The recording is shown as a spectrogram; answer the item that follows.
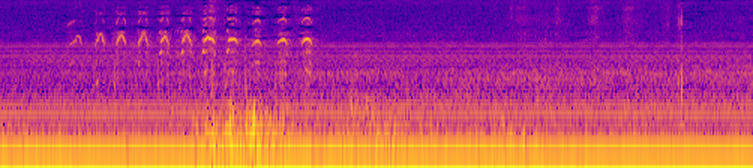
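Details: Osprey calling at its nest on a live camera: a run of about ten clipped, rising-falling whistled chirps for over two seconds, then a brief thump and fainter notes, all over steady electrical hum.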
